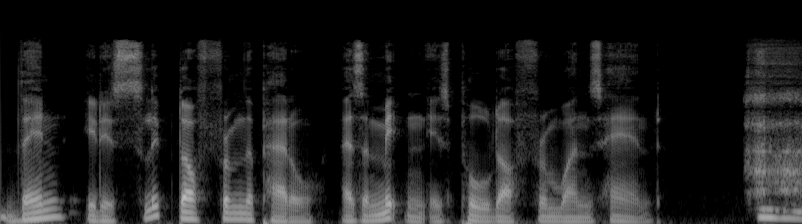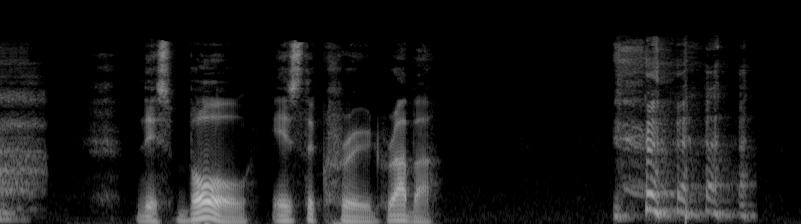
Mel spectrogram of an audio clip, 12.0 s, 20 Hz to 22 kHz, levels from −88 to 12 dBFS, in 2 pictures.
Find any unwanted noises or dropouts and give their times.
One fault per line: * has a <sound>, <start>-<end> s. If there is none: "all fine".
* has a sigh, 5.6-6.4 s
* has a laugh, 10.6-11.7 s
